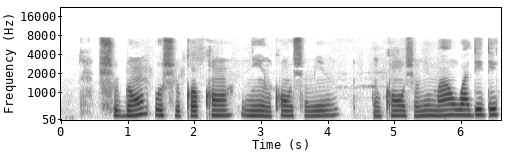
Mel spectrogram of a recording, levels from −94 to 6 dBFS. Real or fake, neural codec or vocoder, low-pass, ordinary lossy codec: real; none; 7.2 kHz; MP3, 48 kbps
